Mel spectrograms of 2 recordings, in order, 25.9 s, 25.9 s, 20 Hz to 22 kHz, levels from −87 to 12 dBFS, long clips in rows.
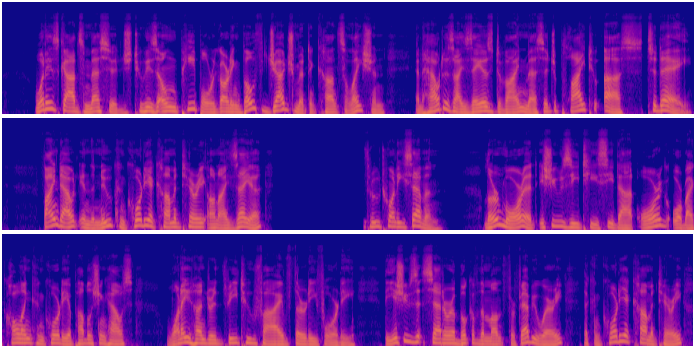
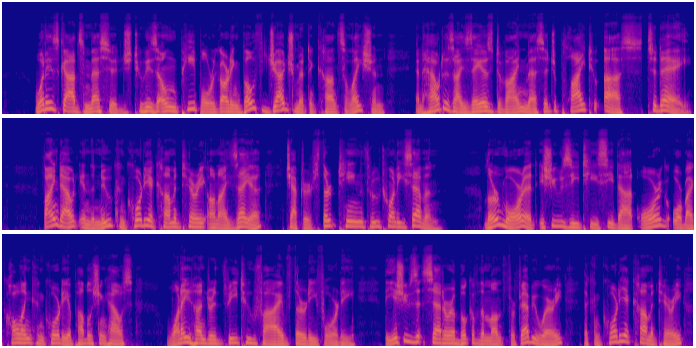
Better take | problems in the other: second | audio cutting out; at 12 s for 1 s

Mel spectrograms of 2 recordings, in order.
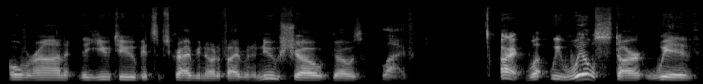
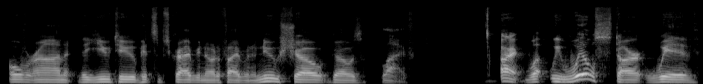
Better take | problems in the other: second | thin; somewhat; fading below 300 Hz

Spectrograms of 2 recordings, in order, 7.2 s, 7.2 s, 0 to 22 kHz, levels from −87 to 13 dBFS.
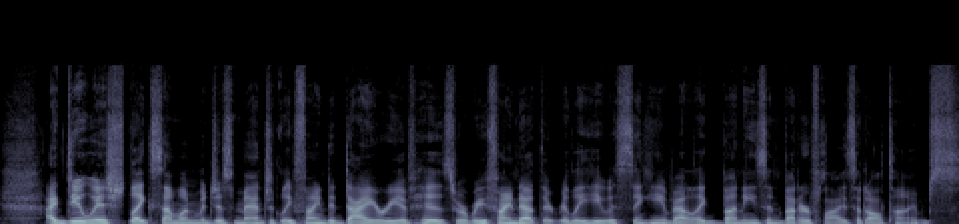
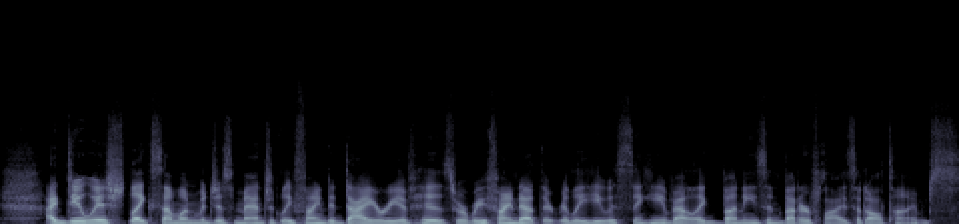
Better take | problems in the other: first | muffled; slightly; fading above 3 kHz

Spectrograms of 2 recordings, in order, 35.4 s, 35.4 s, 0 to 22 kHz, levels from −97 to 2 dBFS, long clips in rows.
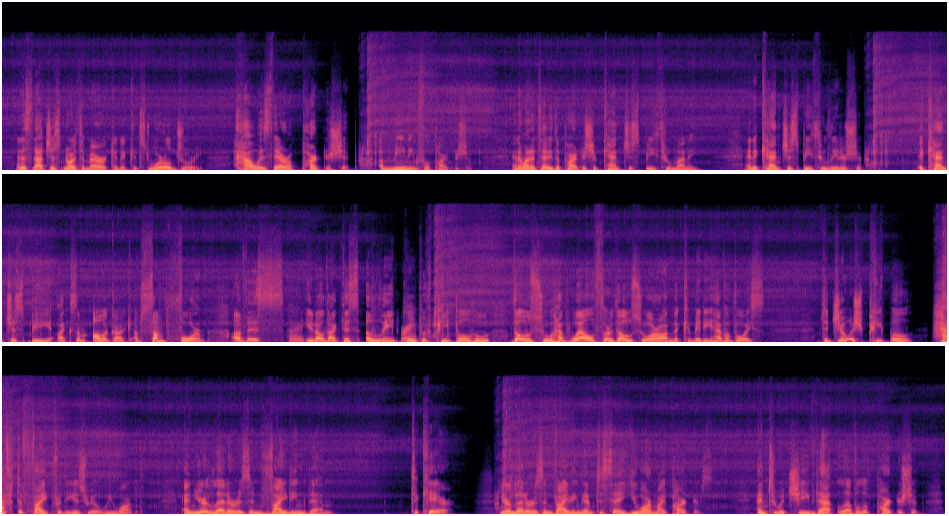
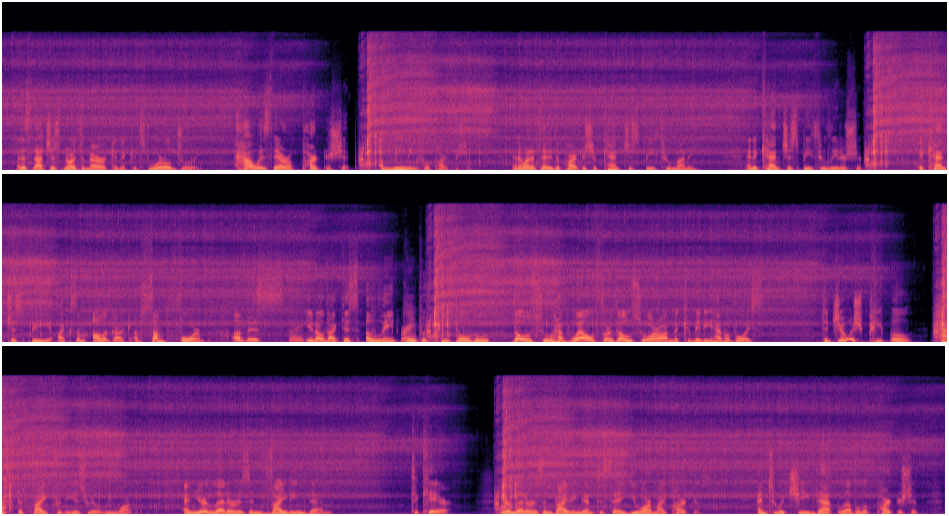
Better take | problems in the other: first | hiss; loud; throughout; 6 dB below the speech; faint in the first

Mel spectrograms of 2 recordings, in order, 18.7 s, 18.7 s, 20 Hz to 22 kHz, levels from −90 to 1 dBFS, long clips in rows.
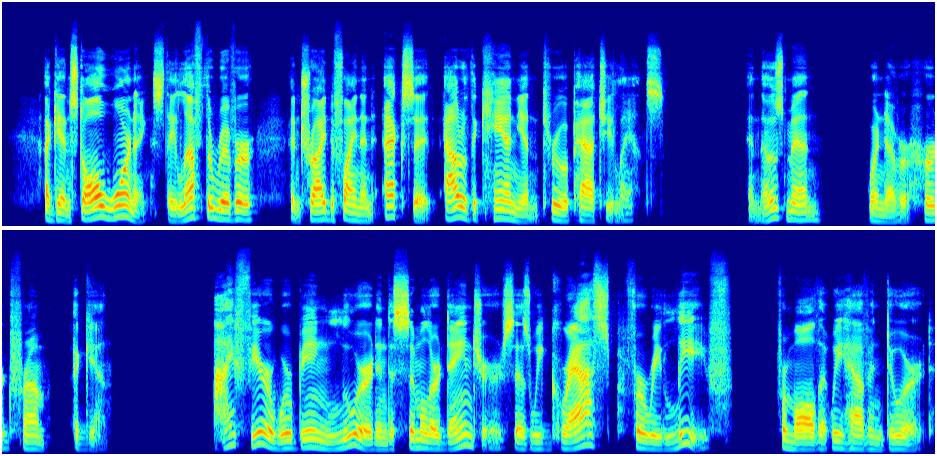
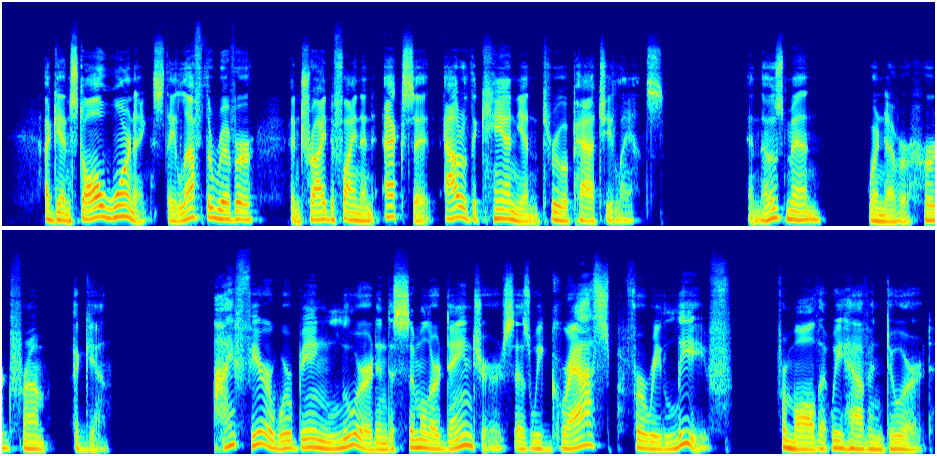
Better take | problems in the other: second | thin; very; fading below 400 Hz

